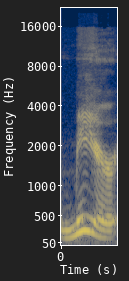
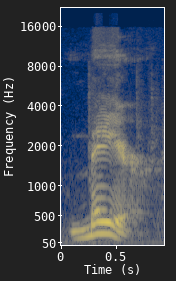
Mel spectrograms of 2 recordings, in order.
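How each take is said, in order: First: The name sounds like the word 'mere'. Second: The name sounds like the word 'mayor'. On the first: The speaker calls it wrong. "It's not Mir" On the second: The speaker calls it right. "it's Mayor"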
